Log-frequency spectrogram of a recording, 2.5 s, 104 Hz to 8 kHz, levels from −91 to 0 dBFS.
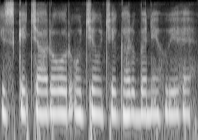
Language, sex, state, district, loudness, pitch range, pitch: Hindi, female, Uttar Pradesh, Saharanpur, -15 LUFS, 230-240 Hz, 235 Hz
